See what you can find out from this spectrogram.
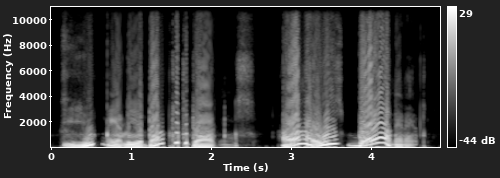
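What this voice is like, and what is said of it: Bane impression. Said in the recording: “Bane? ... That's probably my best impression. ... It's pretty good.”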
